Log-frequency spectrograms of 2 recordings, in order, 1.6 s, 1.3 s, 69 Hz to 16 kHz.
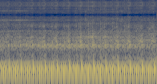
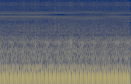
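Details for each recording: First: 1993 Dodge W350 with 6.2L Cummins, about 200 miles on the new motor, exhaust brake engaged: deep, steady diesel drone with a strong low rumble and firm pulsing beat, jet-engine-like; sounds good, brake working normally. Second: 1993 Dodge W350 with 6.2L Cummins, 210,000 miles, about 200 miles on the new motor: steady, fast diesel idle with an even low rumble that never settles lower; idling high at about 11.5 psi fuel pressure, fuel screw fully in, can't lower it.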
